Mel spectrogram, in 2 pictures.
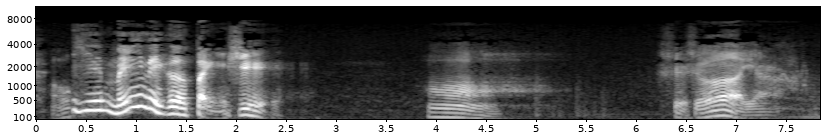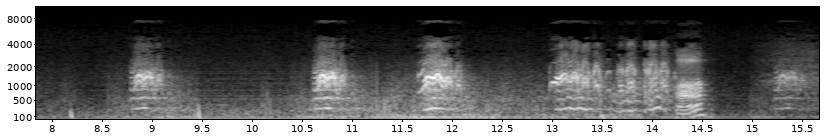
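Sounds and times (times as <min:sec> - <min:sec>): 
speech: 0:00.3 - 0:02.5, 0:06.4 - 0:07.5, 0:08.8 - 0:09.2, 0:10.6 - 0:11.1, 0:11.7 - 0:12.2
wild geese calling: 0:08.7 - 0:09.4, 0:10.6 - 0:15.6.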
